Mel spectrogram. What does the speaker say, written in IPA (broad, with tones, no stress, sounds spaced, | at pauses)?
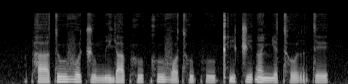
pʰ aː˨ t uː˦ v o˦˨ t͡ʃ u˨ m i˨ j a˨ pʰ u˨ kʰ uː˦ v ɔ˨ tʰ u˨ pʰ uː˨ kʼ i˨˦ t͡ʃ i˦ ɗ ã˦ ɲ ɛ˨ tʰ oː˨ r t e˦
